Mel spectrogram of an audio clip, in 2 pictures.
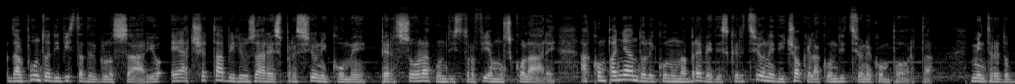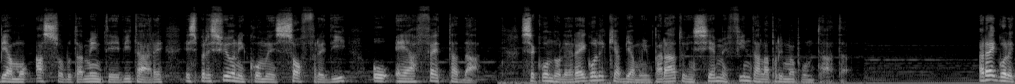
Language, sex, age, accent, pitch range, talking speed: Italian, male, 40-59, native, 115-150 Hz, 150 wpm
